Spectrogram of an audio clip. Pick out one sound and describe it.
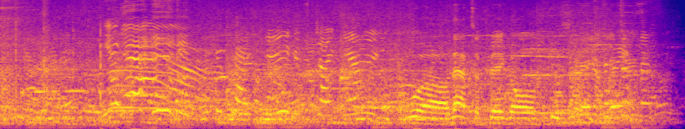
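A young boy laughs and talks excitedly close by.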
